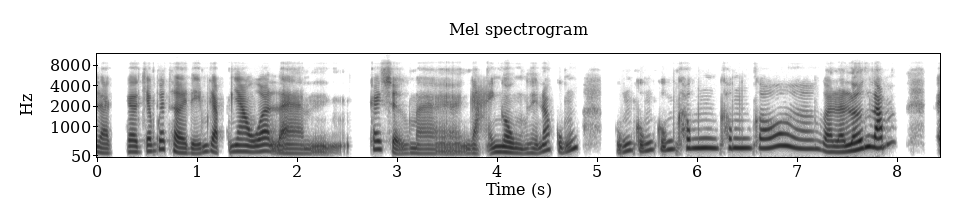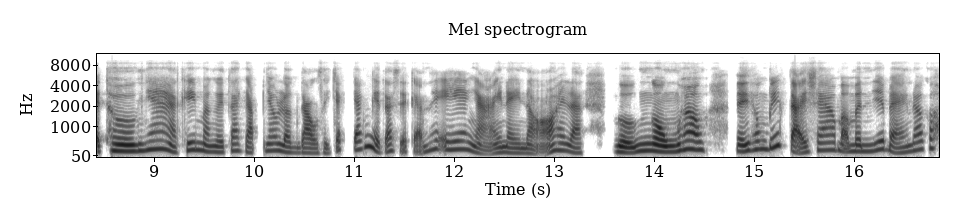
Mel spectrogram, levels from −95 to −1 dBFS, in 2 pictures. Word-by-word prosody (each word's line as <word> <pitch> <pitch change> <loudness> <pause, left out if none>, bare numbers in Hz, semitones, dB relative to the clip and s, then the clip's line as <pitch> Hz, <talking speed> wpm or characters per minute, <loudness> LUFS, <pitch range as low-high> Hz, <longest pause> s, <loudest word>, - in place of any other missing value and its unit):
là, 150 -4 -2 0.2
a, 185 -1 +1
trong 205 +3 -2
cái 275 - 0
thời 165 -7 +2
điểm 145 +4 -3
gặp 200 0 0
nhau 195 -1 +2
á 210 +1 +4
là, 145 -6 -2
ừm, 350 - -9 0.3
cái 270 -1 0
sự 140 - -4
mà 140 -2 -7 0.3
ngại 145 - -6
ngùng 165 -6 +2
thì 145 - -5
nó 220 +8 -1
cũng 280 +3 -4 0.4
cũng 215 +4 -4
cũng 240 +1 -4
cũng 265 - -3
không 310 0 +1
không 310 0 -1
có, 335 +5 +1
ơ, 290 -3 -2
gọi 185 -2 +1
là, 180 0 +2
lớn 235 - +6
lắm. 325 0 +6 0.5
Tại - - -2
thường 210 -1 +6
nha, 260 -6 +1
khi 240 +1 -1
mà 220 -4 -1
người 185 -2 -1
ta 220 +5 -6
gặp 165 - -2
nhau 225 0 -3
lần 175 -5 -2
đầu 155 -2 0
thì 145 - -8
chắc - - -6
chắn 255 - 0
người 335 - +1
ta 205 - -2
sẽ - - -8
cảm 195 - -5
thấy 275 - -5
e 265 -1 -2
ngại 155 - -2
này 155 -3 -2
nọ 145 +7 -1
hay 235 -1 -3
là 155 - -1 0.3
ngượng 185 +4 +4
ngùng, 195 -2 +7
phải 220 - +3
không? 270 -2 +5 0.3
Thì 205 +1 +4
hông 265 +3 -2
biết 370 +7 +1
tại 160 - +4
sao 240 +4 -2
mà 235 - -1
mình 200 0 -1
với 255 +5 -1
bạn 175 -6 -2
đó 245 +4 -2
có 300 +3 -5
210 Hz, 250 wpm, -22 LUFS, 175-270 Hz, 0.5 s, ngùng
